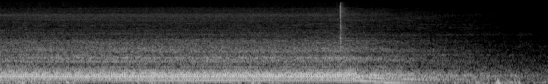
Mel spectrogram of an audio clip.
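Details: Hoover Model 28 vacuum motor unit, modified with Hoover Convertible parts to take Kirby HEPA bags: even motor whine holds steady about three and a half seconds, then winds down smoothly after switch-off; running normally.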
